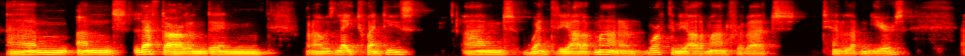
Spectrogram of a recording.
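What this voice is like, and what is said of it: Irish accent. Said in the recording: “as you might tell from my accent, I am Irish”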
